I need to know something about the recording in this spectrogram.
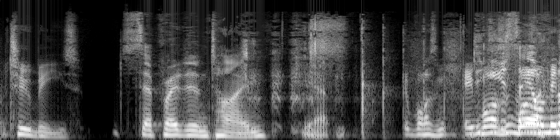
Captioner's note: snort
